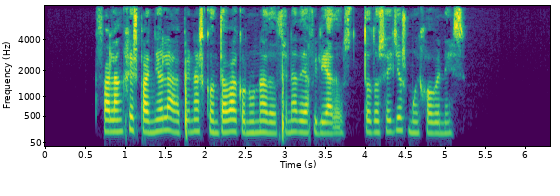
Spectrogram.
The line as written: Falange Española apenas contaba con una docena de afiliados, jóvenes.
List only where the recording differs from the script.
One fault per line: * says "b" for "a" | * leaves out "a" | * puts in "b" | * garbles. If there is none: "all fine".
* puts in "todos ellos muy"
